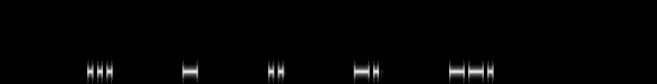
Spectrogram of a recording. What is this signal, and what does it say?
Morse code, heard as a keyed tone, about 25 wpm, spaced as for 10 wpm, 600 Hz. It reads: STING
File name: ING5 10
